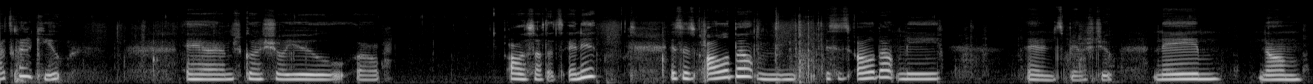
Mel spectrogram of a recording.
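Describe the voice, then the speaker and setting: A female vlogger unboxing a toy in casual chat, halting and hesitant, full of fillers and restarts, now and then dropping to a whisper. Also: on the high side. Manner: soft-spoken, drifting into whispers.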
